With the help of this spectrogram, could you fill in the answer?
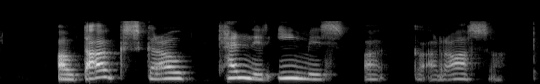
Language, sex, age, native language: Icelandic, male, 7, Icelandic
